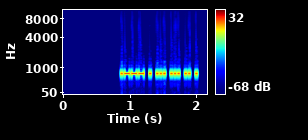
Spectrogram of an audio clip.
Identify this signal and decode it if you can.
Morse code, heard as a keyed tone, about 46 wpm, 700 Hz. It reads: JESSIE
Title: USA Common Names - 45wpm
